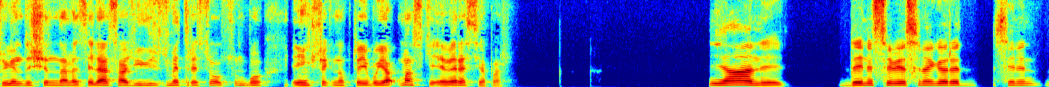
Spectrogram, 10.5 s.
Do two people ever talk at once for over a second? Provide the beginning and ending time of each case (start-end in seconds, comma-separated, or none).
none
